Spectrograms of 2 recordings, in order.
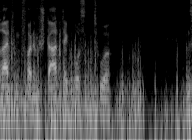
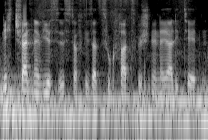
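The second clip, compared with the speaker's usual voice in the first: poetic narration; 11 dB louder than usual. Acted. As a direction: read it like a travel poem.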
